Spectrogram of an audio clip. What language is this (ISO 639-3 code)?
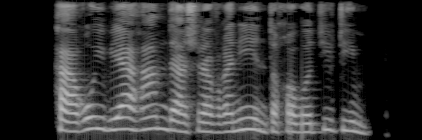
pus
